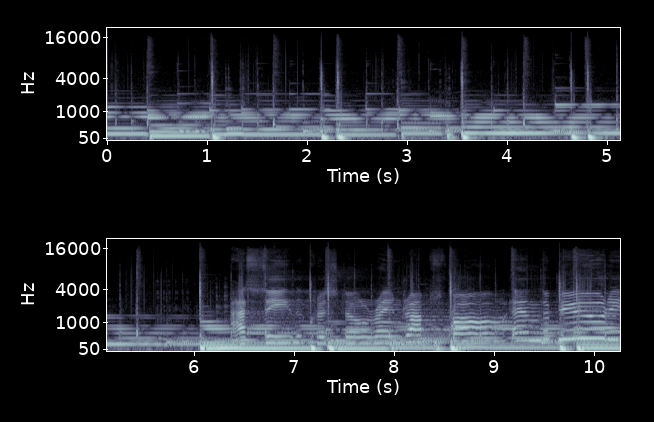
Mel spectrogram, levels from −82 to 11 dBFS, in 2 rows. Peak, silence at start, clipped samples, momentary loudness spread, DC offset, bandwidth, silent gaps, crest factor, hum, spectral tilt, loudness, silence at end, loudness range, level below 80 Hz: -2 dBFS; 0 s; under 0.1%; 8 LU; under 0.1%; 13 kHz; none; 12 dB; none; -7.5 dB/octave; -17 LUFS; 0 s; 3 LU; -20 dBFS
